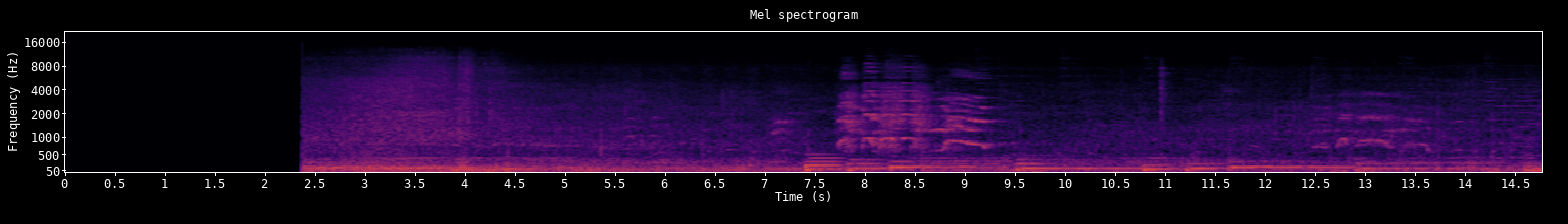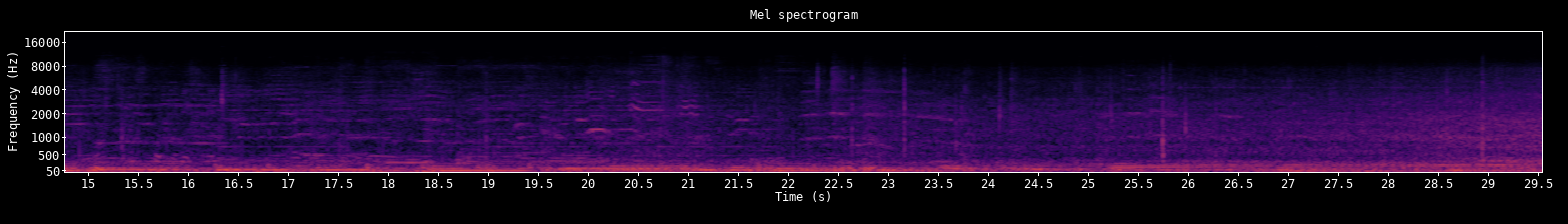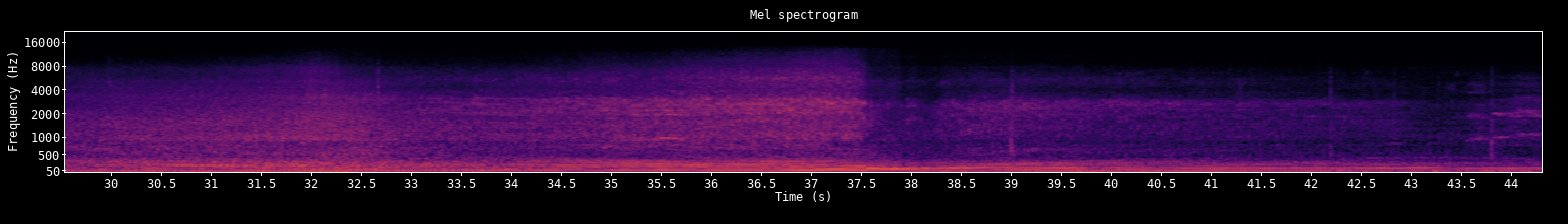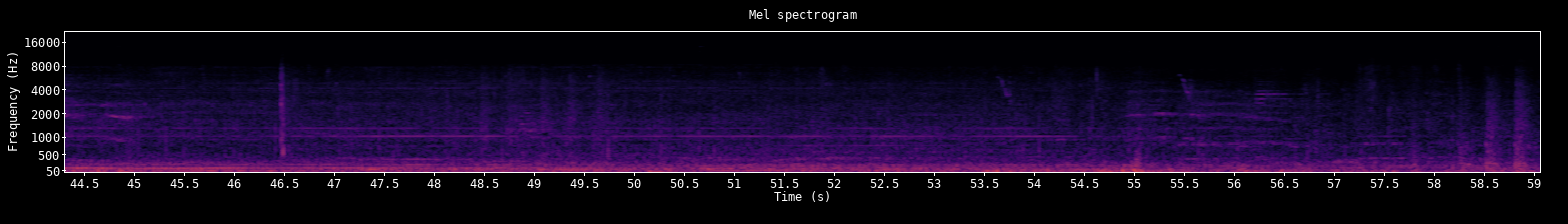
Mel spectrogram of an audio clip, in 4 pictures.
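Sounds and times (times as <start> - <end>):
vehicle passing by: 2.4 - 58.5
street ambience: 2.4 - 59.0.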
